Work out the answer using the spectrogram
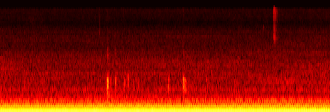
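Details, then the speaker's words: Honda with an idling problem and no check engine light, where pressure whooshes out when the cap is backed off and a vacuum leak is suspected: constant low drone held at a raised speed with exhaust rasp underneath, idle running too high. "So yeah, like I said, this thing, it's revving high. I'm gonna check, see if we can find a leak here."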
